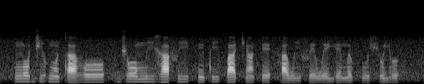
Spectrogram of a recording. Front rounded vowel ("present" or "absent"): absent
